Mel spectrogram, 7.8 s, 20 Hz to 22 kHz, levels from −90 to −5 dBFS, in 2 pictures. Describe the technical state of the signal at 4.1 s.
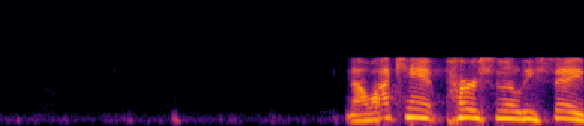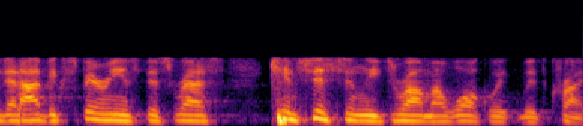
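Right after "can't personally say", from 4.01 to 4.12 s, the speech is briefly stretched into a buzzy tone or coloured noise, then fades and stays weak and smeared until "experienced this rest". This is VoIP packet loss concealed by the speech codec. A gap of about 20 ms, consistent with a single lost frame, was filled by extrapolating the previous pitch and spectral shape at falling gain. Because the Speex decoder builds each frame on its predecessor, recovery trails for roughly 80 ms.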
